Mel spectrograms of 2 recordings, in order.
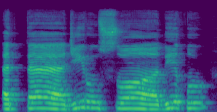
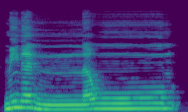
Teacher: দেখেন আলিফ লাম দুইটাই বাদ দিচ্ছি। তার মানে হচ্ছে হরফে শামসি যদি এটা অন্য কোনো শব্দের সঙ্গে যুক্ত হয় তখন হরফে শামসির আলিফ লাম দুইটাই বাদ যাবে, আর স্বাভাবিক অবস্থায় শুধু লাম বাদ যাবে।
